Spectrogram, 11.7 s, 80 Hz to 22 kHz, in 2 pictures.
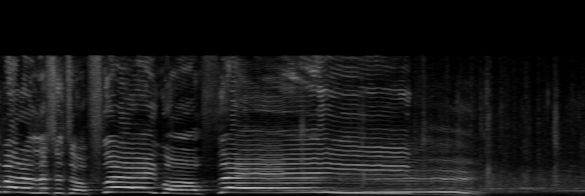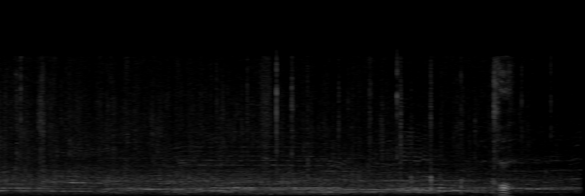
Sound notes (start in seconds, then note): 3.4 audience cheering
